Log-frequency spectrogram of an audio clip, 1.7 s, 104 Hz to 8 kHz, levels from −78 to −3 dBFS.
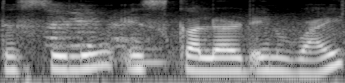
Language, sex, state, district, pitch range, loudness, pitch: English, female, Assam, Kamrup Metropolitan, 195-225 Hz, -16 LUFS, 210 Hz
